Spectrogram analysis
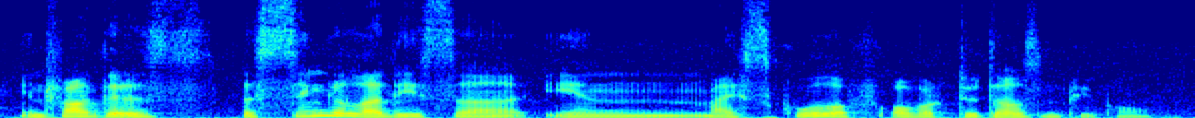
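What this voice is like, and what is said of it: Russian accent. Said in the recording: “as you can tell by the accent, I'm from Russia.”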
